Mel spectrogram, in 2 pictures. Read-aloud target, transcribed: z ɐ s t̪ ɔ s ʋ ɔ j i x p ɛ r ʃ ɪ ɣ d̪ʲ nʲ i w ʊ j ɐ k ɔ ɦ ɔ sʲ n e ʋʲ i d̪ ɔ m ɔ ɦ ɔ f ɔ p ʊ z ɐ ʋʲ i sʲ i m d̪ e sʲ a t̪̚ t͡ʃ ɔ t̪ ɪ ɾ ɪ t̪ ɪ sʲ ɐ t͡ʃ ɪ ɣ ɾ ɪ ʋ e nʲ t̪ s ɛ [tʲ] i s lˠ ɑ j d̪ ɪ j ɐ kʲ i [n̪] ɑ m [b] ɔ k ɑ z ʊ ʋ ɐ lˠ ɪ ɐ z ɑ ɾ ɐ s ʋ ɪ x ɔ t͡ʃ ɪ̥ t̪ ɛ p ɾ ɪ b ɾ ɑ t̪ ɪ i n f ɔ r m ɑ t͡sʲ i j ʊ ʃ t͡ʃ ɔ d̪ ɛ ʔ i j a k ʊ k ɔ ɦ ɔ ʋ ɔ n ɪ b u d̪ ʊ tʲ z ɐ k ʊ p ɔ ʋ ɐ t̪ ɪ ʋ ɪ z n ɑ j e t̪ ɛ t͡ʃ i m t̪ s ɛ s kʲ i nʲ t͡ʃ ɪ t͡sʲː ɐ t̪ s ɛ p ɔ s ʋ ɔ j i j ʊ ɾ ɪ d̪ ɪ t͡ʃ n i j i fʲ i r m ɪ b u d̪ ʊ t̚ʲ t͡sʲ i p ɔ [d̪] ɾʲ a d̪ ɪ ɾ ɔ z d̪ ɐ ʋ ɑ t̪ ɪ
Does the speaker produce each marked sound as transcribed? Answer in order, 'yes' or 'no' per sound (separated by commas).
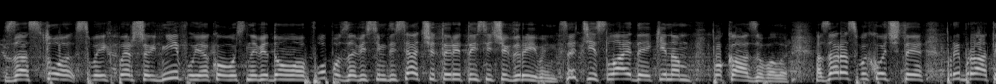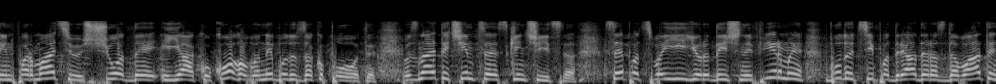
yes, yes, no, yes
